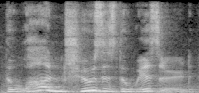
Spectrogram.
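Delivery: a hint of a grand wizard shopkeeper; mystical wand seller. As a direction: ham it up like Ollivander. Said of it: "almost like we're in Diagon Alley".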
